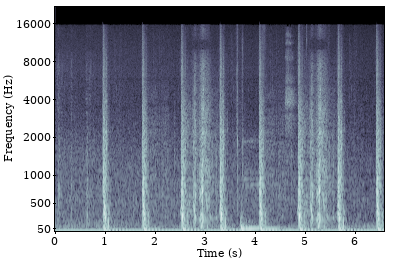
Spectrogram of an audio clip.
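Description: An axe chops into a tree trunk with sharp, repeated knocks.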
